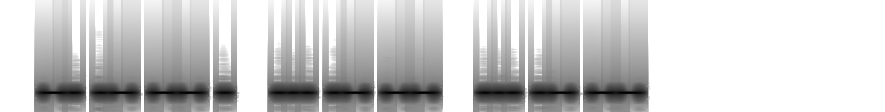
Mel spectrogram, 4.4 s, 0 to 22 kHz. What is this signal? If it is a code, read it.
Morse code, heard as a keyed tone, about 36 wpm, 700 Hz. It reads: NAME SAM SAM
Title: Practice QSO - Exchange 1 - Beginning - 35wpm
